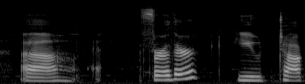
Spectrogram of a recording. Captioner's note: speaking French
